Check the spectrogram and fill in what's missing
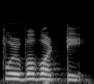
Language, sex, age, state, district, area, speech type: Assamese, female, 18-30, Assam, Biswanath, rural, read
